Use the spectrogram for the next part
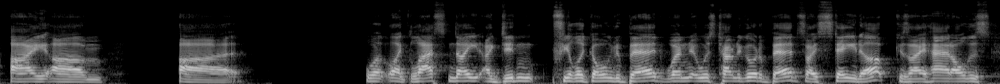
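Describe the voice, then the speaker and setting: A young man casually chatting with his stream viewers while building model kits, rambling and correcting himself, a little congested after a cold. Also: on the high side. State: slightly congested, recovering from a cold. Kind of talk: casual livestream chat. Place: his room with window open.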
